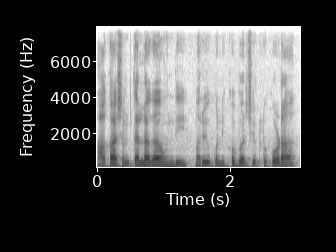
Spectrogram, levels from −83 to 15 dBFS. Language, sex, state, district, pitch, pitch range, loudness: Telugu, male, Karnataka, Bangalore, 145 Hz, 140-145 Hz, -17 LUFS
